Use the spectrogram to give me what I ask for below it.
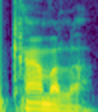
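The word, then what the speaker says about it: Kamala: that the vice president pronounces her name camela like Pamela or Camelot this is important to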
